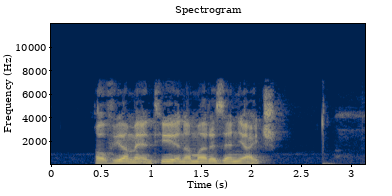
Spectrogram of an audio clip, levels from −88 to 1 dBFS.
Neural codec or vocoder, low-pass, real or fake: none; 7.2 kHz; real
